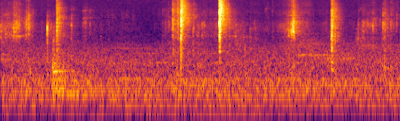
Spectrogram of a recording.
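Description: Very quiet, with about five faint, irregular clicks; the sharpest comes a little past three seconds in.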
